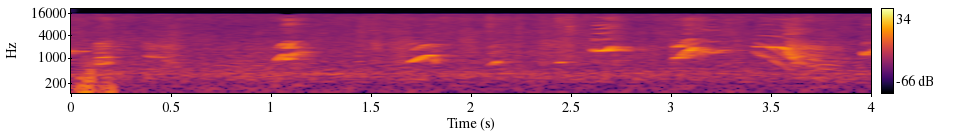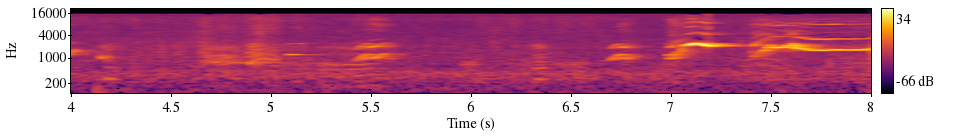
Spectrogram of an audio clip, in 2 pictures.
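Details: Litter of Alaskan Malamute puppies aged ten days, 2013, seeking their mother, make many short squeaky whines and yips, several a second, rising toward a longer, louder, high wavering cry at the end.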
